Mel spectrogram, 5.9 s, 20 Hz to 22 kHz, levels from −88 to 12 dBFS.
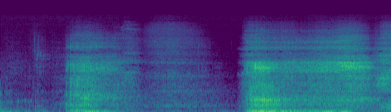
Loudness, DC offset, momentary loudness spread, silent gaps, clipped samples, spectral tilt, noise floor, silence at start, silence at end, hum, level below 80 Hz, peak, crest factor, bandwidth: -21 LUFS; under 0.1%; 25 LU; none; under 0.1%; -5 dB/octave; -52 dBFS; 0 s; 0 s; none; -26 dBFS; 0 dBFS; 22 dB; 9.8 kHz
